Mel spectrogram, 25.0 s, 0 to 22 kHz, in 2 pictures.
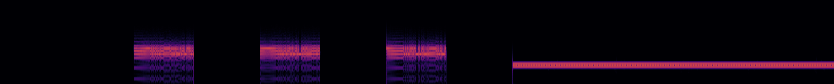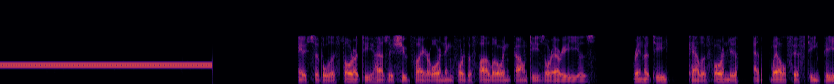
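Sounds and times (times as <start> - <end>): buzzy digital data screech: 5.8 - 6.7.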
